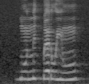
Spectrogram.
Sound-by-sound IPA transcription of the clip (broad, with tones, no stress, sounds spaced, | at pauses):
ɡ͡b ũ˧ n i˦ ɡ͡b ɛ˦ ɾ u˧ j ũ˨˦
